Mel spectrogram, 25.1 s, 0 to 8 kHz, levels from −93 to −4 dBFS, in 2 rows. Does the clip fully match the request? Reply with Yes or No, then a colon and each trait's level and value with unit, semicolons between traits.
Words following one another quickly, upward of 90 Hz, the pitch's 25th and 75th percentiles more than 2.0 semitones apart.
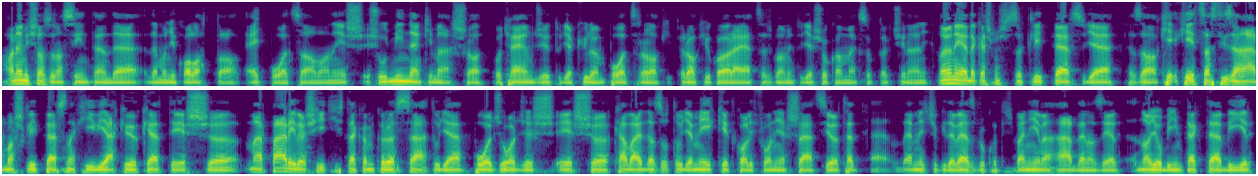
No: fast, 190 wpm; very low, 85 Hz; narrow, 2.4 semitones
